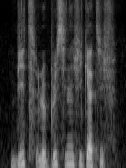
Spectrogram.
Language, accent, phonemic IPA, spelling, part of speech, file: French, France, /bit lə ply si.ɲi.fi.ka.tif/, bit le plus significatif, noun, LL-Q150 (fra)-bit le plus significatif.wav
- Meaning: most significant bit (bit of the largest order)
